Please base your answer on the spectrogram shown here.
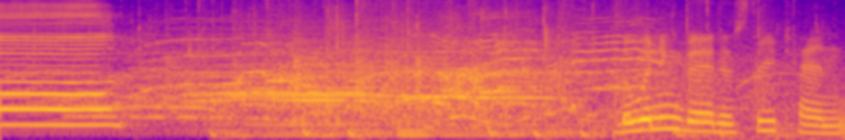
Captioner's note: cheering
